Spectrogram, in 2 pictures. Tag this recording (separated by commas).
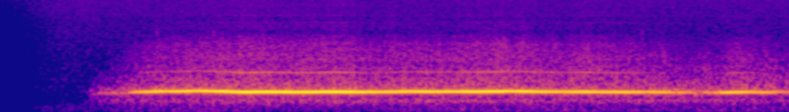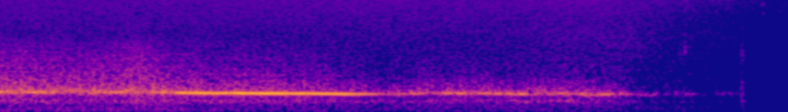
Wind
